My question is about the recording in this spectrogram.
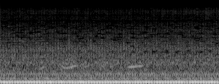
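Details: Yanmar B6Z mini excavator (0.25 class), privately used: steady low diesel chug at idle, even and unbroken with no knocks or misses; engine sounds healthy.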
